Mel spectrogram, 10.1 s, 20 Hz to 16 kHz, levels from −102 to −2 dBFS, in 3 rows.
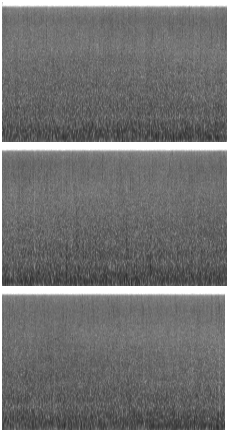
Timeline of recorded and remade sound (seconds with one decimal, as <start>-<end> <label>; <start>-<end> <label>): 0.0-7.2 recorded; 7.2-8.3 remade; 8.3-8.8 recorded; 8.8-9.5 remade; 9.5-10.1 recorded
